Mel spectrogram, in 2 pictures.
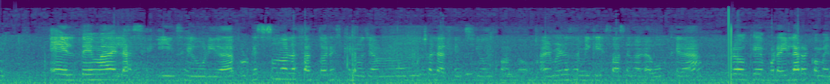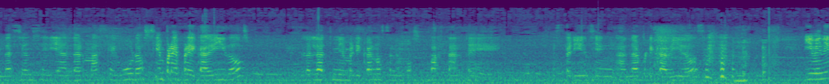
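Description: Speech: a woman talking in Spanish, over the steady low rumble of the car they are sitting in.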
